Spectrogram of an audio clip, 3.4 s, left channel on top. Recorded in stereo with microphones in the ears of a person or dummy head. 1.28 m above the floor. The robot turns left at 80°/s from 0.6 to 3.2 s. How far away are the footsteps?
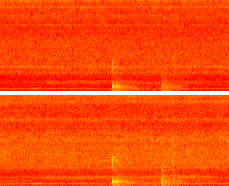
About 1.9 m.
